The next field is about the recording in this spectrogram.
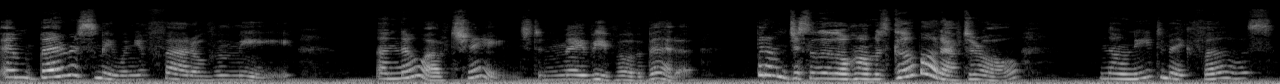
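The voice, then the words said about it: Sultry Southern belle accent. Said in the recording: “You like my accent this week? I'm a regular Southern belle. ... Your voice is sultry enough to melt the rust off a radiator.”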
